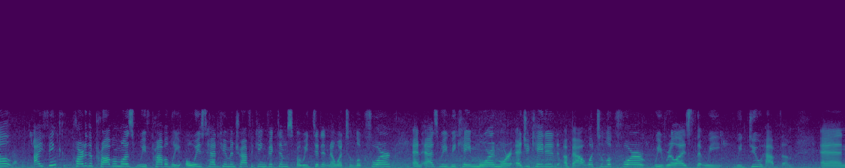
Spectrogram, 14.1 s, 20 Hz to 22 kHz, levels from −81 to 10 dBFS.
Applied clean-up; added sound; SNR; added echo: none; none; none; none.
